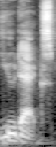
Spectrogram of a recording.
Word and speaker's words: Iudex: And on Twitter, I'm going to spell it out for you, IUDEX_Phil, which is pronounced UDEX, but nobody ever, if I said UDEX, you wouldn't spell it that way.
